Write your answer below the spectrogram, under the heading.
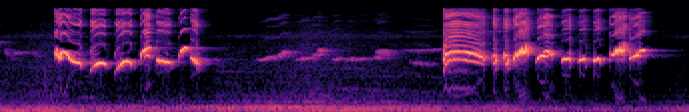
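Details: Orange-headed thrush ngeplong song with fast runs of loud, downward-slurred whistles, a soft pause of faint twittering, then another vigorous rapid phrase of bright, varied notes.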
